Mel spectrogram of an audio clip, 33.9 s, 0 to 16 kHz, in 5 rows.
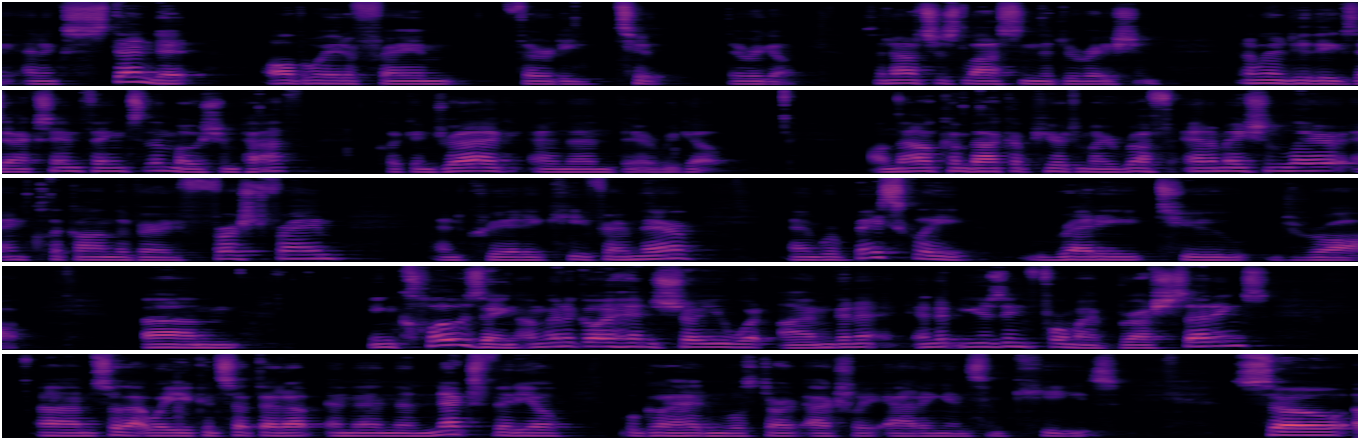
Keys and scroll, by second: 26.1 b.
